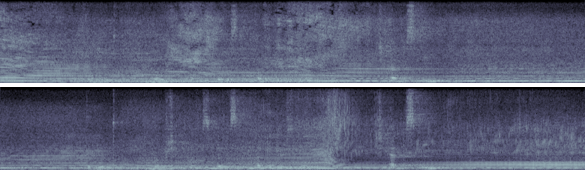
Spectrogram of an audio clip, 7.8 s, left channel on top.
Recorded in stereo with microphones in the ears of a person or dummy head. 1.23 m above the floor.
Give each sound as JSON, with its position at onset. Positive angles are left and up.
{"t": 1.1, "sound": "a man speaking", "side_deg": -75, "distance_m": 2.5}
